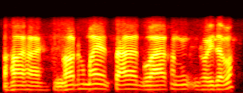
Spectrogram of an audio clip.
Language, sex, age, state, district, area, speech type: Assamese, male, 30-45, Assam, Charaideo, urban, conversation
